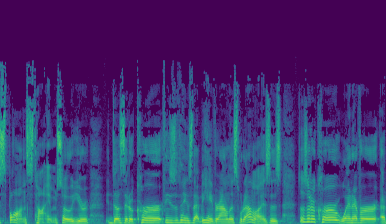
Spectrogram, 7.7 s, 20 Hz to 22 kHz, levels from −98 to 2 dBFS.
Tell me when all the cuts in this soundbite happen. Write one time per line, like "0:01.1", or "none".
0:03.3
